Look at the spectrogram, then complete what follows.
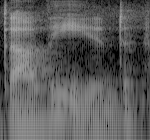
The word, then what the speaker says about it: David: So for example, if you're in a French-speaking country and your name is David, it will be more like David.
